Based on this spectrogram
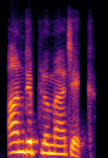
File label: "undiplomatic", Indian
